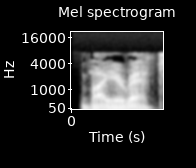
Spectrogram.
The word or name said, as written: biuret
